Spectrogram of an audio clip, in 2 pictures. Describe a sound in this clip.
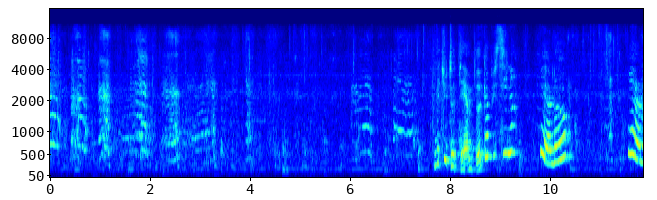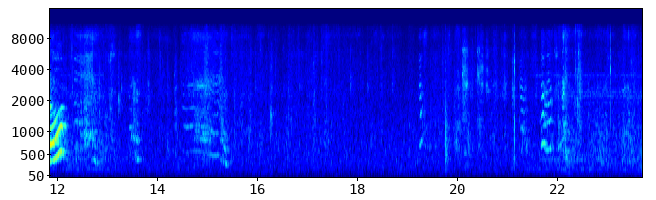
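Puppies whine and yelp in high, squeaky bursts, close by.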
